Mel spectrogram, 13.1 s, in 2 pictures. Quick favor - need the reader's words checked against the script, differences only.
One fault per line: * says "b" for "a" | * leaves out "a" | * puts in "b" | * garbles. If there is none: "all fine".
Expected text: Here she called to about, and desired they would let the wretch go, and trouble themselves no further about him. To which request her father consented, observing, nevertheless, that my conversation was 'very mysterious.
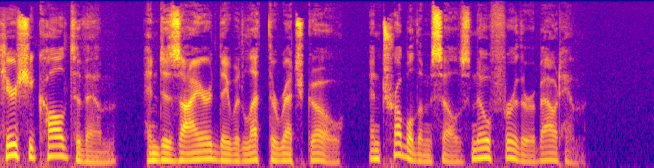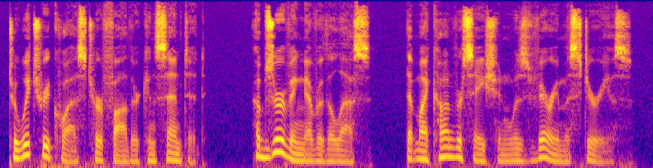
* says "them" for "about"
